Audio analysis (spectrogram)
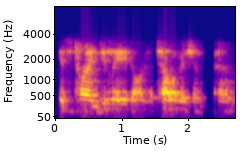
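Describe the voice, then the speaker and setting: A man's voice: low voice, moderate pace. A man calling in to a public hearing, heard through a speakerphone, who talks hesitantly and repeats himself as he stammers. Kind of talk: casual phone call. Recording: muffled speakerphone in echoey room.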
